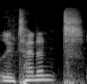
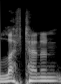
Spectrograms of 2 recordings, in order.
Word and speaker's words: lieutenant: uh challenge unlock lieutenant or left tenant depending on how you want to pronounce it.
